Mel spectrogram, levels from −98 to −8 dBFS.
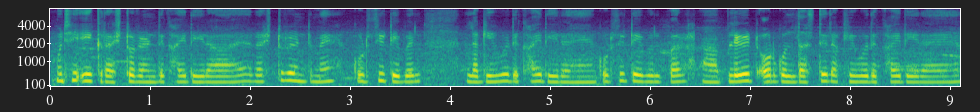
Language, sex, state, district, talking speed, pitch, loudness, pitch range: Hindi, female, Goa, North and South Goa, 195 wpm, 230 Hz, -19 LUFS, 225-245 Hz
